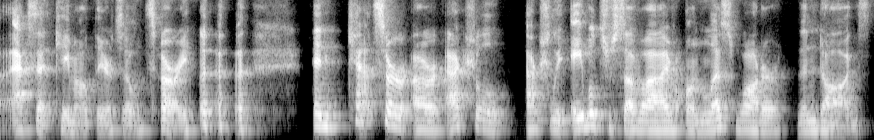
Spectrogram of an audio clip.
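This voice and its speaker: Webinar lecture, veterinary technician, has a cold, slow explanatory delivery, roomy echo. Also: mid-range voice. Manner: explanatory, with frequent ums and restarts.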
